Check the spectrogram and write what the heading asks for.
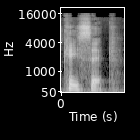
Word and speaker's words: Kasich: I may have actually said it wrong this time. – Yeah, it's Kasich.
